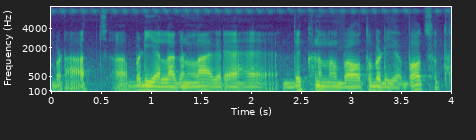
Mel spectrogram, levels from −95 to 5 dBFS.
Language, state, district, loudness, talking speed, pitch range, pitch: Haryanvi, Haryana, Rohtak, -15 LUFS, 195 wpm, 95-105 Hz, 100 Hz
